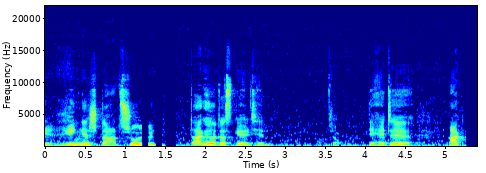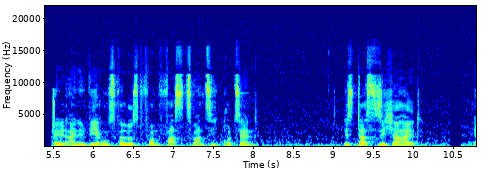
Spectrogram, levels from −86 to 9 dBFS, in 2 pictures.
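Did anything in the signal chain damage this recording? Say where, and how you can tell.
Yes. Overdone noise removal throughout, in a processing stage: the background is near silence with twinkling specks. On a spectrogram, it appears as scattered isolated bins.

A digital broadcast dropout at the reception or decoding stage mutes the audio at 1.21–1.70 s (several short holes, the longest about 128 ms, before "da gehört das"), 5.26–5.54 s and 10.47–10.66 s. The waveform shows flat gaps with brief fades.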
